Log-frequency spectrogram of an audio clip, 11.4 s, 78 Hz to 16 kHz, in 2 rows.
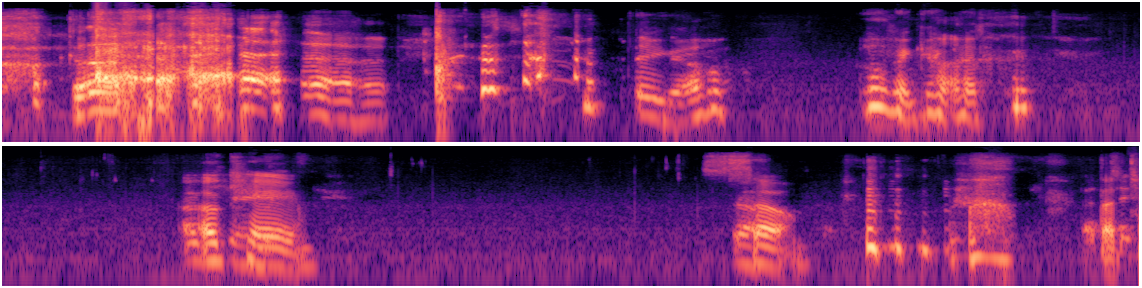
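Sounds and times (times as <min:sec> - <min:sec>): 
person coughing in a harsh rasping fit: 0:00.0 - 0:02.8
speech: 0:00.2 - 0:02.2, 0:02.9 - 0:05.3, 0:06.6 - 0:07.4, 0:09.3 - 0:11.3.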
